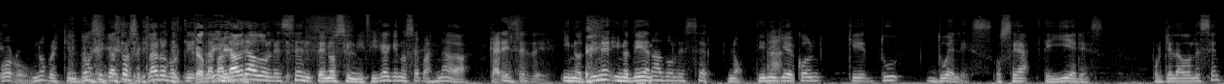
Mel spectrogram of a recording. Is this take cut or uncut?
cut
